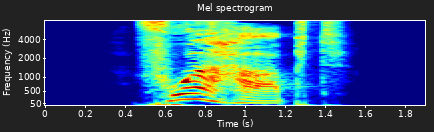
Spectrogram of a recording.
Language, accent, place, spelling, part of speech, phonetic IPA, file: German, Germany, Berlin, vorhabt, verb, [ˈfoːɐ̯ˌhaːpt], De-vorhabt.ogg
- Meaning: second-person plural dependent present of vorhaben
